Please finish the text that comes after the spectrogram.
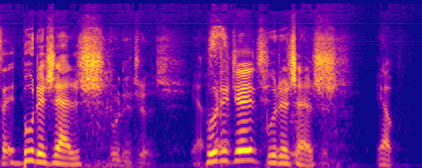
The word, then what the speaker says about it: Buttigieg: How do you pronounce it? Buttigieg.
